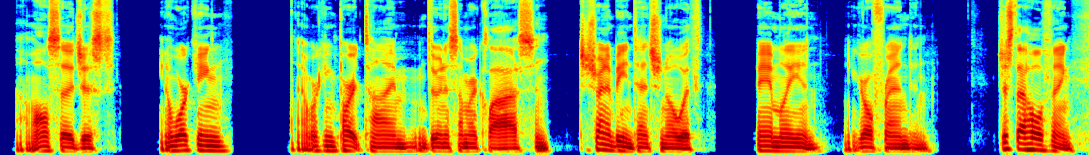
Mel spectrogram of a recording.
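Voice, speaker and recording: On a very clean recording with a silent background, a man with a very deep, low pitch talks at a moderate pace, using ordinary pitch variation and long, frequent pauses. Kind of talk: casual chat.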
